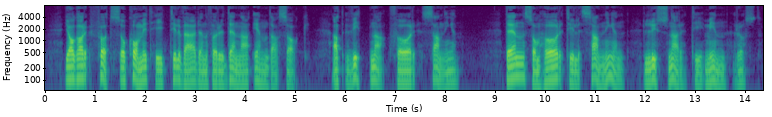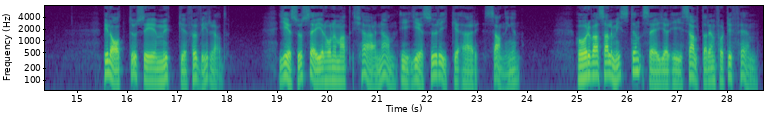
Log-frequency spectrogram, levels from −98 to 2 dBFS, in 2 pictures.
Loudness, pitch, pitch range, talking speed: -24 LUFS, 95 Hz, 85-115 Hz, 95 wpm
